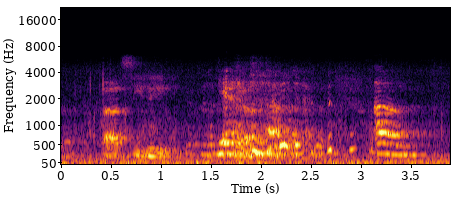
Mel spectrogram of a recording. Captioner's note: laughing; laughs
